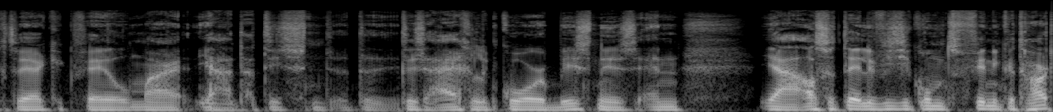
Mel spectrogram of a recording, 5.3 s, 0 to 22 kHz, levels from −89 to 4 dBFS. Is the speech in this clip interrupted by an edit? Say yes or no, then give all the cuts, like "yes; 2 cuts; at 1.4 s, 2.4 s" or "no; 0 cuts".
yes; 2 cuts; at 2.0 s, 2.5 s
